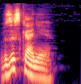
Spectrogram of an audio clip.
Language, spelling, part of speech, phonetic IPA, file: Russian, взыскание, noun, [vzɨˈskanʲɪje], Ru-взыскание.ogg
- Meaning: 1. penalty, punishment 2. recovery, exaction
